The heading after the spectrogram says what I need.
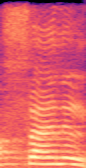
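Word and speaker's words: Fresnel: से पहला है आपका फ्रैनल डिफ्रैक्शन। प्रोनाउंसिएशन पर ध्यान दीजिए, हमने इसको पढ़ा है फ्रैनल, ठीक है ना। फ्रैनल डिफ्रैक्शन पढ़ा जाता है, इसको एस यहाँ पर साइलेंट रहता है, ठीक है।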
